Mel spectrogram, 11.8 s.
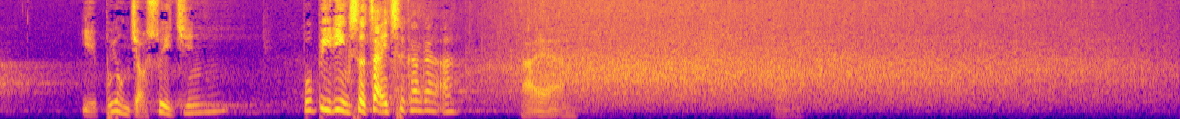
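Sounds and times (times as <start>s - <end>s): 
speech: 0.8s - 2.4s, 3.0s - 5.9s
audience applause: 4.6s - 11.7s.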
